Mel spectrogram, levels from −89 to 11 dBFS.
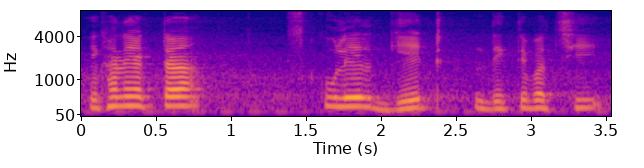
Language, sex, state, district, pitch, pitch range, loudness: Bengali, male, West Bengal, Cooch Behar, 185 Hz, 175-215 Hz, -19 LUFS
